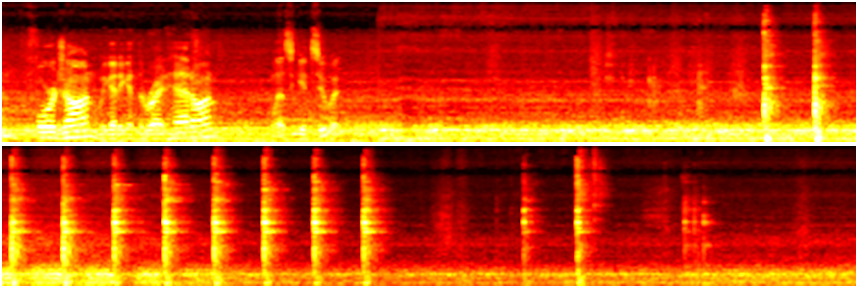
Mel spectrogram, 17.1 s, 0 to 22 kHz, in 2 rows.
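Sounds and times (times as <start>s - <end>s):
hammer striking steel on anvil: 6.0s - 12.5s, 13.7s - 14.7s.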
